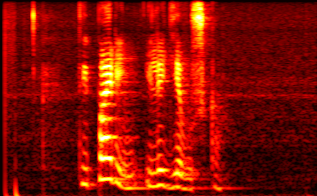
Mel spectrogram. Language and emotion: Russian, angry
